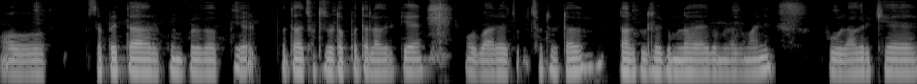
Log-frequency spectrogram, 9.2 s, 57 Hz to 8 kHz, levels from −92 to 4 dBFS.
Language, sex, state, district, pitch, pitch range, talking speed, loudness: Rajasthani, male, Rajasthan, Nagaur, 120 Hz, 120-125 Hz, 195 wpm, -40 LUFS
